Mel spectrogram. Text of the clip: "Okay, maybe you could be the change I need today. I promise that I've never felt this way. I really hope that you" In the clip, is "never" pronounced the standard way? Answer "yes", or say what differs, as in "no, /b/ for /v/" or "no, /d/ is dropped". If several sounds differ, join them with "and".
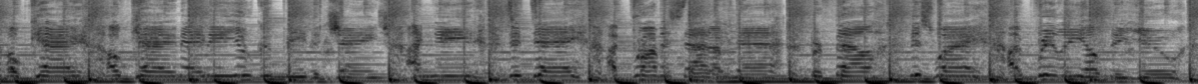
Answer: no, /p/ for /v/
